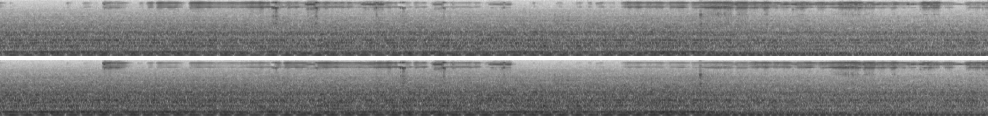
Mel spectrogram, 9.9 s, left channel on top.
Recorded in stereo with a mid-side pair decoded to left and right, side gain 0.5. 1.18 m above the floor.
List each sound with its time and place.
0.0 s a fan: 50° right, 1.4 m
